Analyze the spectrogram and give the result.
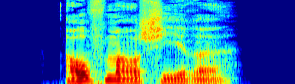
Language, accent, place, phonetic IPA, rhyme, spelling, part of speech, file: German, Germany, Berlin, [ˈaʊ̯fmaʁˌʃiːʁə], -aʊ̯fmaʁʃiːʁə, aufmarschiere, verb, De-aufmarschiere.ogg
- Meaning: inflection of aufmarschieren: 1. first-person singular dependent present 2. first/third-person singular dependent subjunctive I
